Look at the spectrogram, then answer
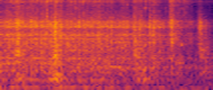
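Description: Sewing machine running steadily as it stitches a cloth purse, a close, continuous mechanical whirr with light rhythmic ticking and no voices.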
